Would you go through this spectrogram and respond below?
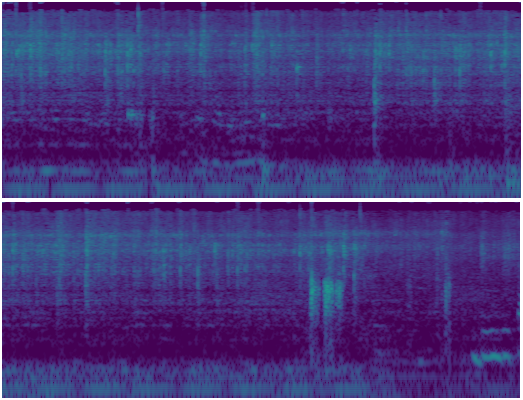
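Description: Okra (bhindi) frying in oil with salt in a pan, a steady low sizzle and crackle running throughout, faint and close, with someone speaking over it and occasional utensil clinks.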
